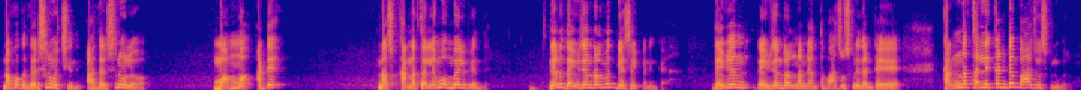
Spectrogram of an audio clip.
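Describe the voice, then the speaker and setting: A man who is a preacher, telling his personal testimony in a calm, soft-spoken way during an interview. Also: high voice, moderate pace, long pauses.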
